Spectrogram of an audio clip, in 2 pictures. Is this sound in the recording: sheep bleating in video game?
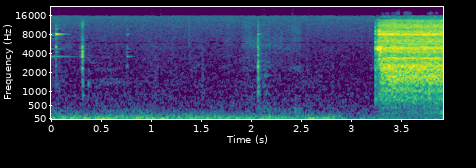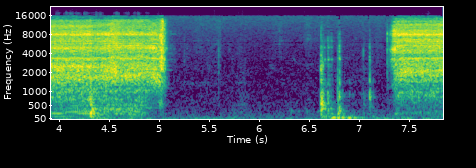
no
